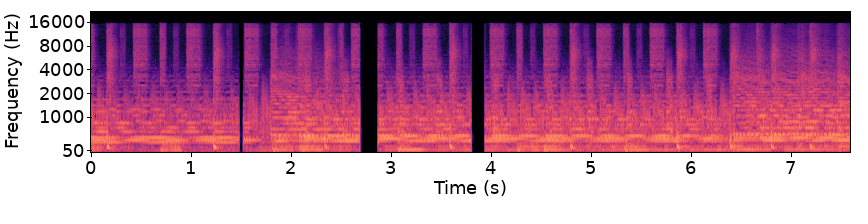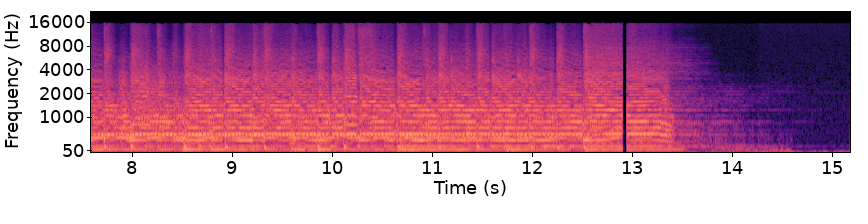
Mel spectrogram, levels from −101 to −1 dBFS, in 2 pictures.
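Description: Blocks of digital silence fall at 1.49, 2.69, 3.81 and 12.91 s, lasting 46, 186, 139 and 46 ms. The audio drops straight to silence with no fade. The lengths fit whole 2048-sample buffers left unfilled in time.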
